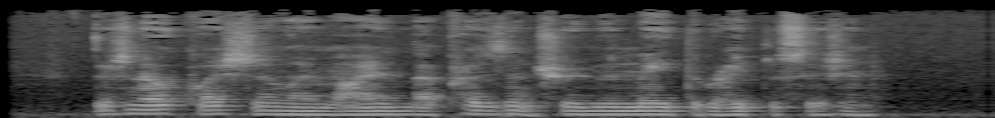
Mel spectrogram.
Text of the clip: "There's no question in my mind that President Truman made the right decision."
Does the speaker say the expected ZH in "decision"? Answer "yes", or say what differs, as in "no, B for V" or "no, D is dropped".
yes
